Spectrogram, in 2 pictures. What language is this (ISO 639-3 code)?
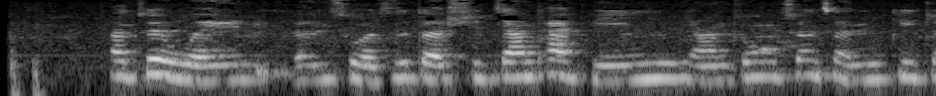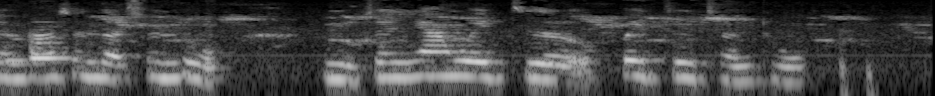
zho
